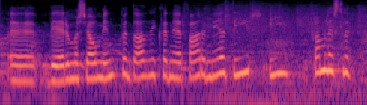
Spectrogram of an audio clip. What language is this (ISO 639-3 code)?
isl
